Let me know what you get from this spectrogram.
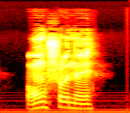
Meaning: to grumble, grouse
- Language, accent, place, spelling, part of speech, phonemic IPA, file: French, France, Lyon, ronchonner, verb, /ʁɔ̃.ʃɔ.ne/, LL-Q150 (fra)-ronchonner.wav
